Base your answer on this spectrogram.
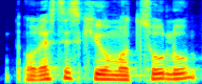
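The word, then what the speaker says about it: Orestis Kiomourtzoglou: Nämlich äh, ein Dreikampf im Strafraum zwischen Ali Loon, Orestis Kiyomotsulu, so wird er übrigens ausgesprochen, liebe Kollegen von Kadepp, die sich sehr schwer getan haben mit dem Namen, die Nummer 13 von 4, Zitat, und ähm, Florian Hübner.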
